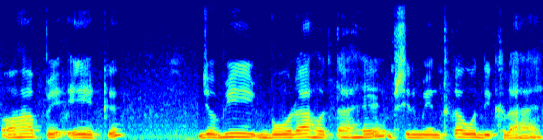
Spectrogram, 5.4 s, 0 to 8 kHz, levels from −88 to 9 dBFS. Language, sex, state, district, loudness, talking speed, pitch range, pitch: Hindi, male, Uttar Pradesh, Budaun, -15 LUFS, 165 wpm, 170-190 Hz, 180 Hz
